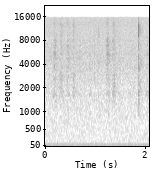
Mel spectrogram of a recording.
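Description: Faint taps and light scratches of a stylus writing a word on a tablet screen, over a steady low hum.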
